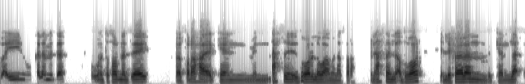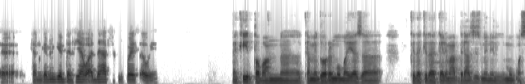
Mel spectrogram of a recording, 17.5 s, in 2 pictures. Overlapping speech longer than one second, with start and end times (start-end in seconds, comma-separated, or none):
none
